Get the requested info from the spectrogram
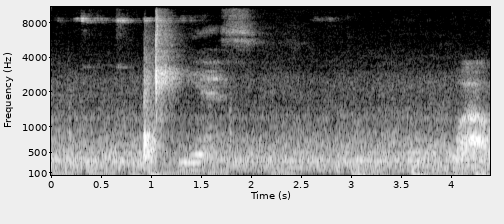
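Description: A single sharp click about a second in, over quiet room noise.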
